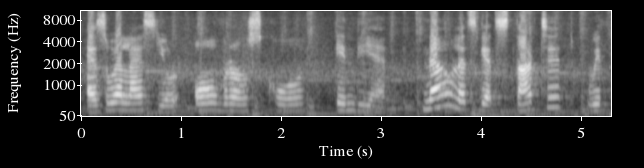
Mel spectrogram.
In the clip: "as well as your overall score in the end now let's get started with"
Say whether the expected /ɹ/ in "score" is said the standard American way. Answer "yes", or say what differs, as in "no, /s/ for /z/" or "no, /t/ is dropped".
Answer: no, /l/ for /ɹ/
